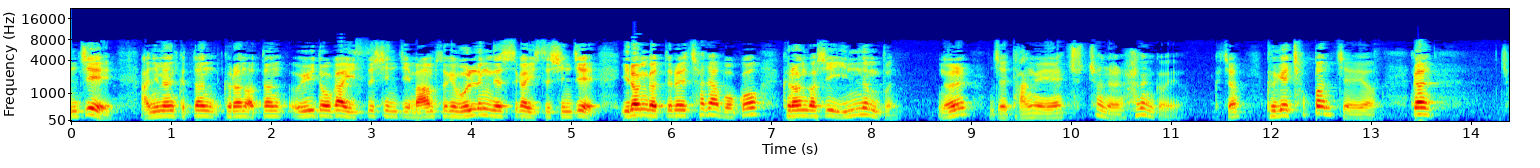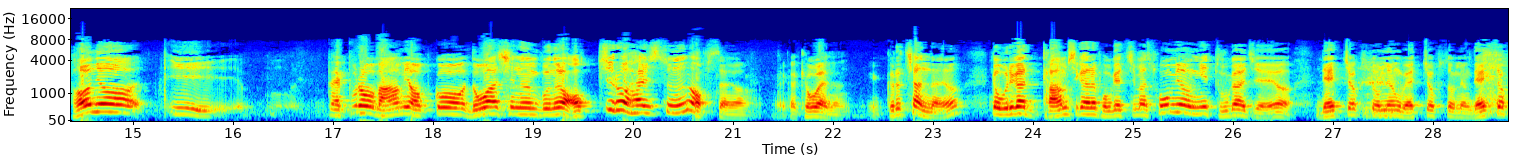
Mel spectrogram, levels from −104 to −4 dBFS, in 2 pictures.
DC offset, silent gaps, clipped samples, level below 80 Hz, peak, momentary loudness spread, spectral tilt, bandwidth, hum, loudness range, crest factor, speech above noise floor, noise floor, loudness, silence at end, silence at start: under 0.1%; none; under 0.1%; -68 dBFS; -2 dBFS; 16 LU; -3.5 dB/octave; 8.4 kHz; none; 11 LU; 18 dB; 39 dB; -58 dBFS; -19 LUFS; 0 s; 0 s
